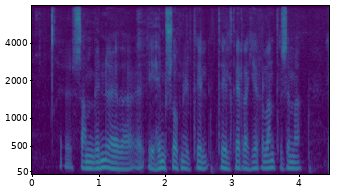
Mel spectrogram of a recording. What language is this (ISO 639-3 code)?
isl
